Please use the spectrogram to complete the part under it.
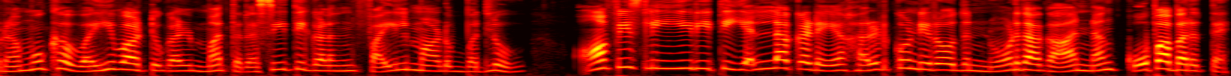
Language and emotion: Kannada, angry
